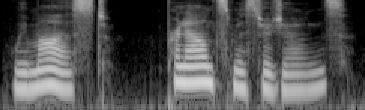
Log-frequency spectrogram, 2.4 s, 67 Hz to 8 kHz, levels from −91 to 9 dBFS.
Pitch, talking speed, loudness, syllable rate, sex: 185 Hz, 125 wpm, -18 LUFS, 4.3 syllables/s, female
